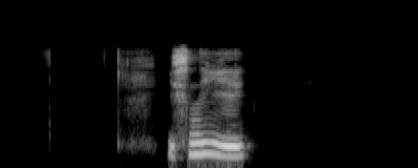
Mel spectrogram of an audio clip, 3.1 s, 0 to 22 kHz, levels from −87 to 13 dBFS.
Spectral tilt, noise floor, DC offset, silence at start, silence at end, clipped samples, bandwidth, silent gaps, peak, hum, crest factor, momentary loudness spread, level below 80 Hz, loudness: -2.5 dB/octave; under -90 dBFS; under 0.1%; 1.25 s; 1.3 s; under 0.1%; 8.2 kHz; none; -4 dBFS; none; 18 dB; 21 LU; -68 dBFS; -15 LUFS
